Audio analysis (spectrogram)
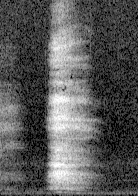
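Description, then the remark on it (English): A single breathy yawn, an airy rush of breath that swells quickly and fades over about half a second, with no talking around it. “Oh, man, just yawn after yawn.”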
